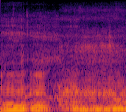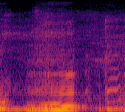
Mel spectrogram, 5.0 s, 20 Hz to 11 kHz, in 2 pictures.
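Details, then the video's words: Six British Bulldogs asleep indoors, snoring in deep, rattling low rumbles that swell and fade with each breath, rhythmic harmonic snores layered from several dogs at once. "The sound of 6 British Bulldogs sleeping."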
